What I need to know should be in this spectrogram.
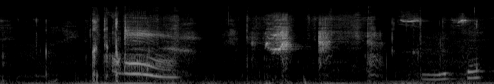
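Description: A baby girl laughs happily close by.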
